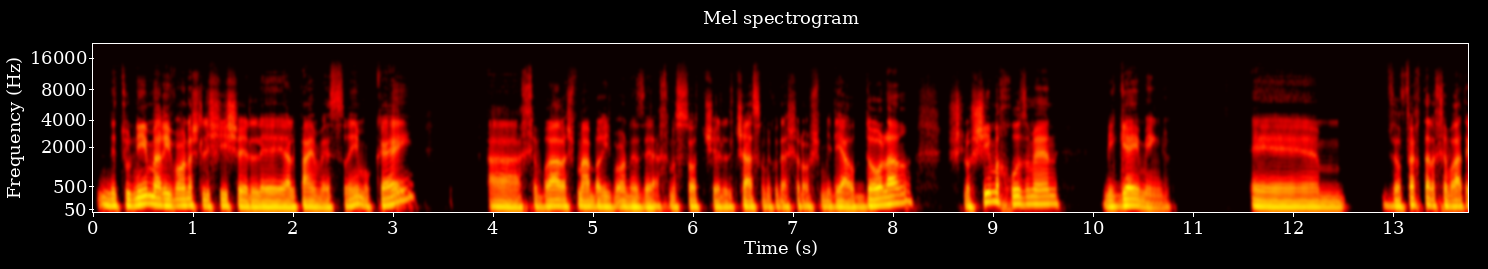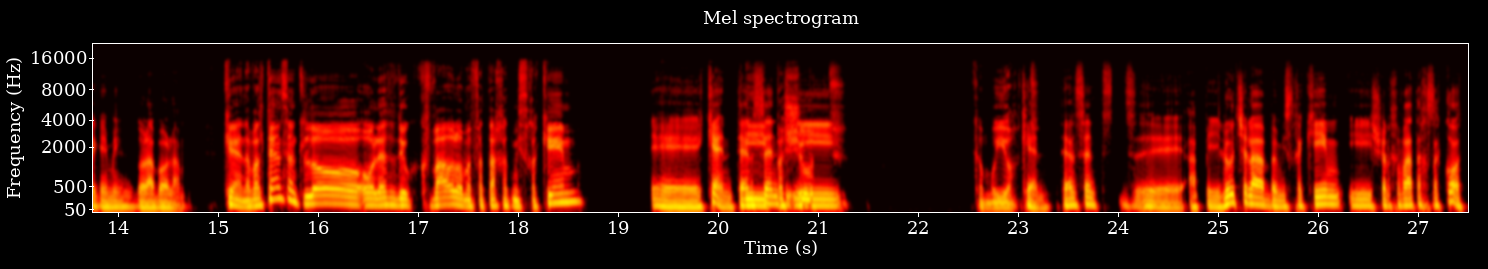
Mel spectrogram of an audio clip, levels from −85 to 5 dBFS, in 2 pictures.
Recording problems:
audio cutting out; at 22 s for 1 s

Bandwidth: 15 kHz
